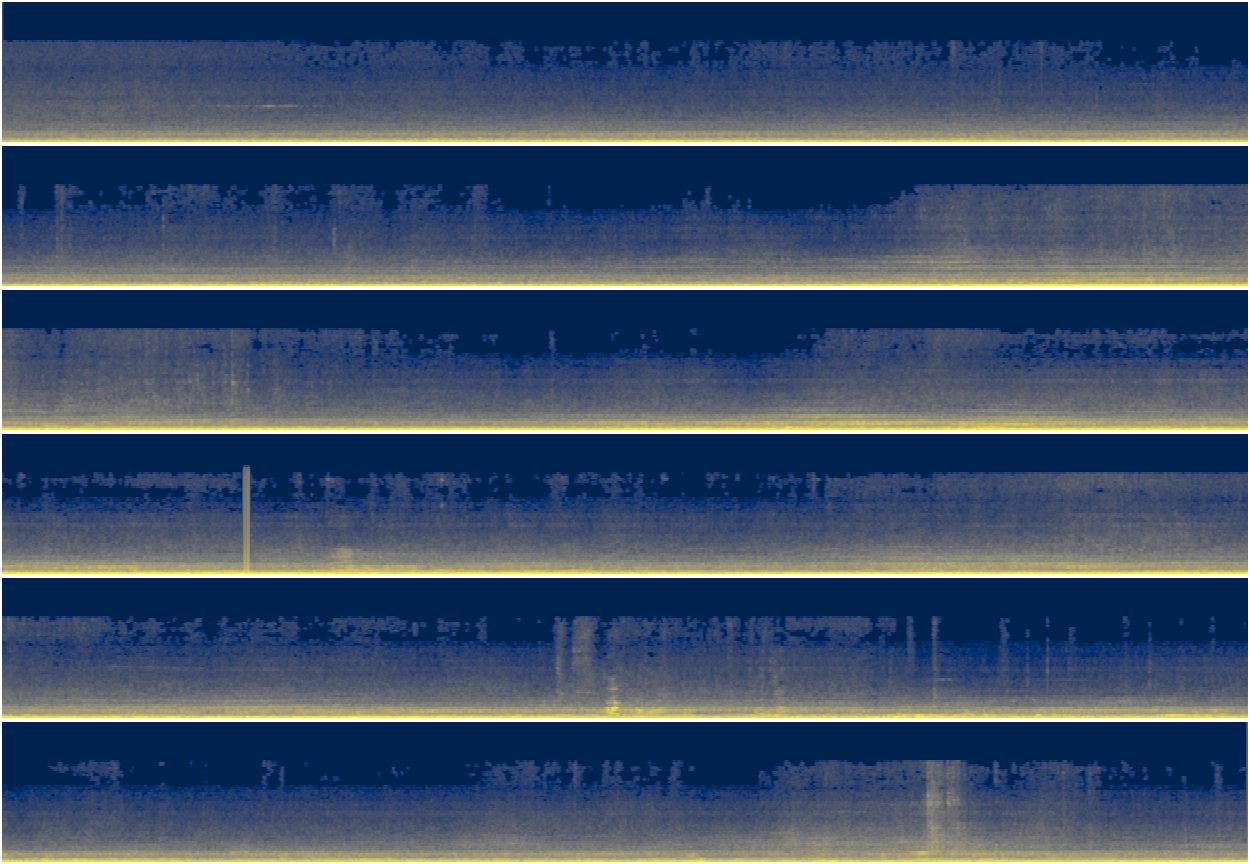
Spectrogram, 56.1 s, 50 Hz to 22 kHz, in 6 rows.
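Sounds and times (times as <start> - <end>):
traffic rumble: 0.0 - 56.0
people talking faintly: 22.4 - 56.0.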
